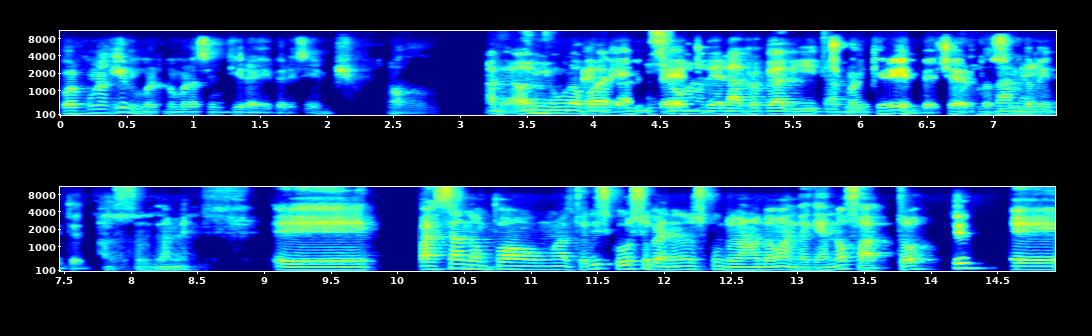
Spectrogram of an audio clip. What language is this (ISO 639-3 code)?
ita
